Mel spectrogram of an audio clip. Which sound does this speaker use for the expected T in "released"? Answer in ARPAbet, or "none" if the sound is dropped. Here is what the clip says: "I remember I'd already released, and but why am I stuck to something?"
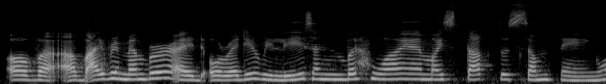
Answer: none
